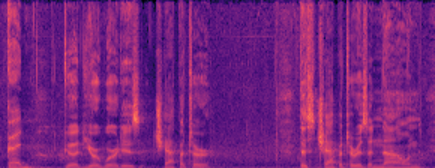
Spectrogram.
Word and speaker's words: chapiter: Chapiter. Can you please repeat the word? Chapiter. Once again, it hinges on the schwa in that middle syllable. That sound that could be any vowel.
